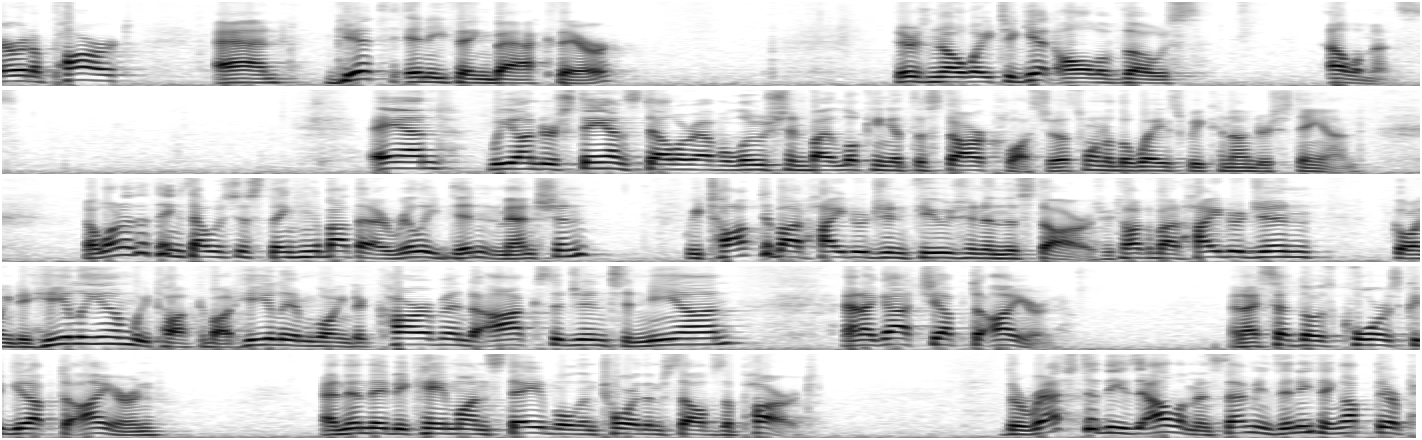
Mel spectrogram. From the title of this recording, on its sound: Live Class Lecture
